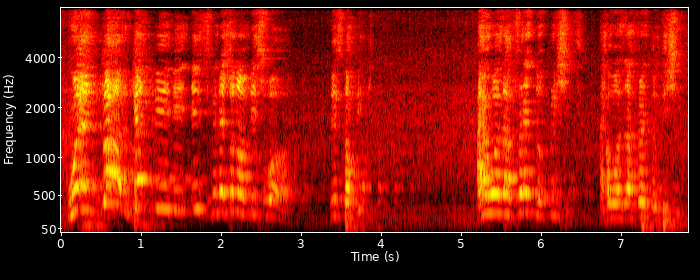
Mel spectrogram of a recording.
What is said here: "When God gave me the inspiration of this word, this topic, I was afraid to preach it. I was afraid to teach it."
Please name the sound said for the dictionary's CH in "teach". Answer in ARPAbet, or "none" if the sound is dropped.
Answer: SH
